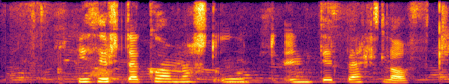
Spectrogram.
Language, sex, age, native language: Icelandic, female, 11, Icelandic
